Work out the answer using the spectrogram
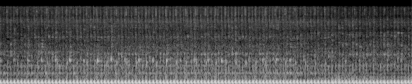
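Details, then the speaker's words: Mercury 60HP outboard idling over 900 RPM, about 150 high: fast even idle with quick pulsing IAC flutter; IAC working but sitting at 9% instead of 20–30%, throttle body air leak, throttle body to be replaced. "Now, this one, I'm going to start it here, is running over 900 RPM at idle, which is about 152 high."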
